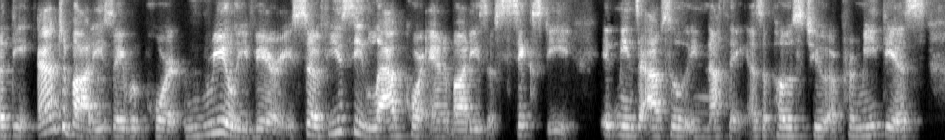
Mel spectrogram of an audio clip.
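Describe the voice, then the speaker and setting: A woman's bright, sharp tone at medium pitch moves at a moderate pace with ordinary pitch variation and hardly any pauses, in audible room echo. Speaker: gastroenterologist. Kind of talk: lecture.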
